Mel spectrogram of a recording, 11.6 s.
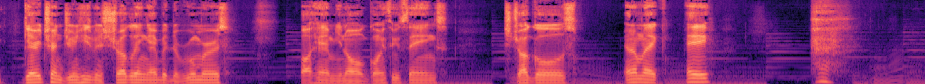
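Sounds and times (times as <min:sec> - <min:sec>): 
speech: 0:00.0 - 0:03.0, 0:03.8 - 0:05.7, 0:06.3 - 0:09.0, 0:10.2 - 0:10.5
single loud sneeze: 0:10.2 - 0:10.7.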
